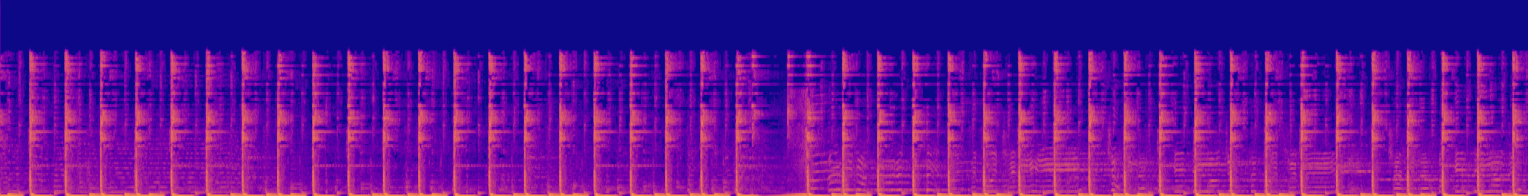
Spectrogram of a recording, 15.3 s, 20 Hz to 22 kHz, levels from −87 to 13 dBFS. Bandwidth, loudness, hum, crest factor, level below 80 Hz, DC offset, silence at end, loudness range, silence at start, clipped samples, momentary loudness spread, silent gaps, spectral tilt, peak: 16.5 kHz; -18 LUFS; none; 16 dB; -20 dBFS; under 0.1%; 0 s; 1 LU; 0 s; under 0.1%; 2 LU; none; -4.5 dB/octave; 0 dBFS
